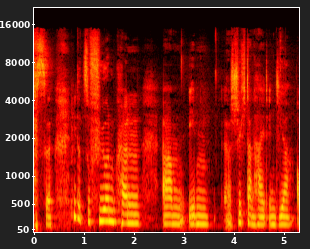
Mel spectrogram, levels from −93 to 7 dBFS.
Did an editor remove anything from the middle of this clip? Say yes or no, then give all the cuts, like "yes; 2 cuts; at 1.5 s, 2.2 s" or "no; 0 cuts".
no; 0 cuts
